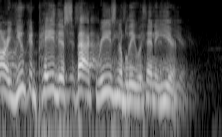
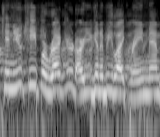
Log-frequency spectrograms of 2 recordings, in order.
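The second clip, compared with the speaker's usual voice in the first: ordinary delivery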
